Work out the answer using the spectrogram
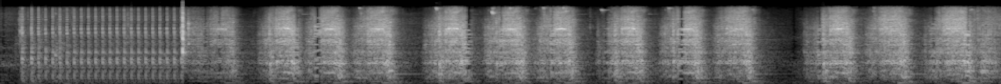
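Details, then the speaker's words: Kubota-diesel Bobcat side-by-side, parked for years, injector line cracked: slow, labouring crank with uneven rasping strokes about two a second, never catching; not enough battery power to spin it, cause suspected not confirmed. "we just don't have enough enough snot to spin it nether but I'm not seeing anything"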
